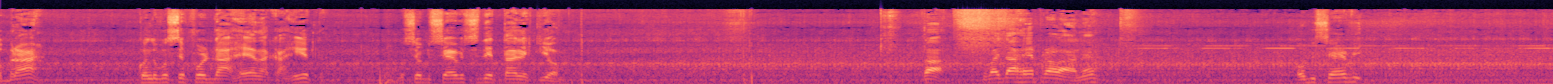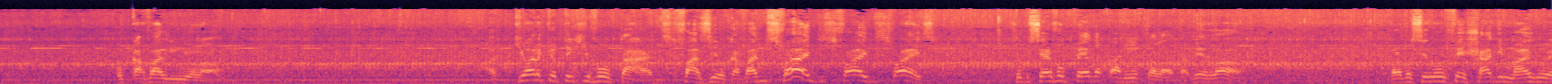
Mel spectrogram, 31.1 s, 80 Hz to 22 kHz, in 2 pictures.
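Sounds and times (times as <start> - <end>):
diesel engine idling: 0.0 - 31.0.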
